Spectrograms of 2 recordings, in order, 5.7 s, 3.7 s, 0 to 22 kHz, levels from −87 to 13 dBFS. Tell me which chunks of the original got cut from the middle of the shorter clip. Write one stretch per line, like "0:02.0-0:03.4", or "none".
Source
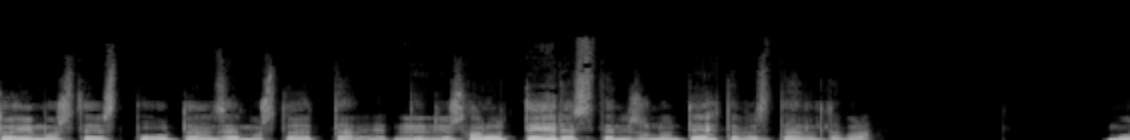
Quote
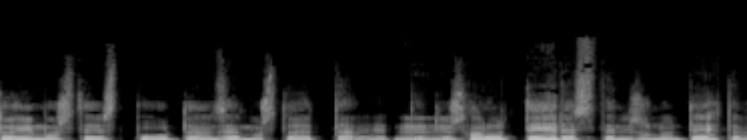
none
